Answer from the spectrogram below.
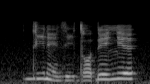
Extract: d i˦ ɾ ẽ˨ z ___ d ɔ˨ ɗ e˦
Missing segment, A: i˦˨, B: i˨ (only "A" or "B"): B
